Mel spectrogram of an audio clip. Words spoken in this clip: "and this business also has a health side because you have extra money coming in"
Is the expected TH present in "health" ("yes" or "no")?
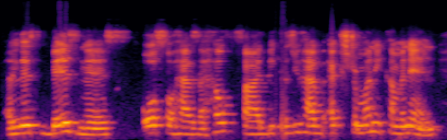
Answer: yes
